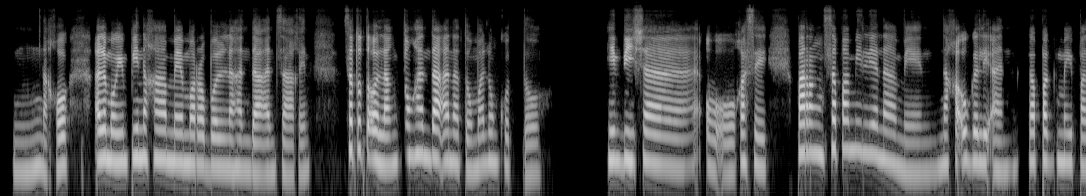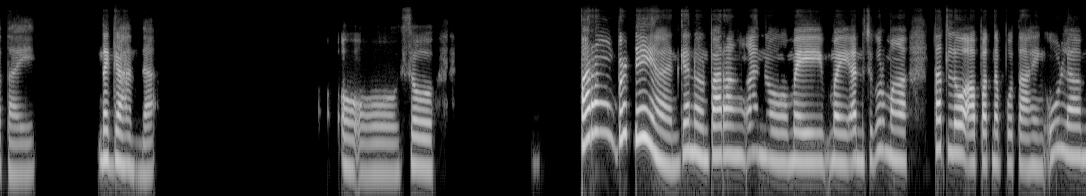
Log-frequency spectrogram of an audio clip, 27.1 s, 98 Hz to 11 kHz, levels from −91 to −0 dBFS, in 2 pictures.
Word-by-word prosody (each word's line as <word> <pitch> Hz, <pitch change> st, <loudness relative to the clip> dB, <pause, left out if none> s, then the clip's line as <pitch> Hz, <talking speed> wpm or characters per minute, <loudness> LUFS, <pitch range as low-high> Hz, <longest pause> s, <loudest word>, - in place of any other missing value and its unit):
Hmm, 180 Hz, +1 st, -10 dB
nako, 200 Hz, +1 st, -1 dB, 0.3 s
alam 240 Hz, +1 st, +7 dB
mo 230 Hz, -, +2 dB
'yung 225 Hz, 0 st, +1 dB
pinaka-memorable 220 Hz, -5 st, 0 dB
na 190 Hz, -, 0 dB
handaan 175 Hz, -2 st, 0 dB
sa'kin 170 Hz, -1 st, -5 dB, 0.5 s
sa 295 Hz, -, +5 dB
totoo 290 Hz, -5 st, +3 dB
lang, 210 Hz, 0 st, +2 dB
'tong 265 Hz, -1 st, -2 dB
handaan 245 Hz, -4 st, +4 dB
na 215 Hz, -, -2 dB
'to 185 Hz, -3 st, -7 dB
malungkot 210 Hz, +1 st, -6 dB, 0.2 s
'to. 170 Hz, +2 st, -8 dB, 0.8 s
Hindi 230 Hz, 0 st, +3 dB
siya, 225 Hz, +1 st, +1 dB, 0.7 s
oo, 175 Hz, -4 st, -5 dB
kasi 210 Hz, -1 st, -3 dB, 0.3 s
parang 275 Hz, -1 st, +4 dB
sa 305 Hz, +3 st, +2 dB
pamilya 295 Hz, -2 st, -1 dB
namin 185 Hz, -6 st, -5 dB
nakaugalian 210 Hz, -3 st, -2 dB, 0.2 s
kapag 225 Hz, 0 st, 0 dB
may 220 Hz, -1 st, -6 dB
patay, 175 Hz, -4 st, -7 dB, 0.8 s
naghahanda. 210 Hz, -7 st, 0 dB, 2.3 s
Oo, 175 Hz, -3 st, -5 dB
so. 195 Hz, -1 st, -2 dB, 1.9 s
Parang 430 Hz, +7 st, +8 dB, 0.2 s
birthday-han 370 Hz, -, +4 dB
gano'n 280 Hz, -3 st, +1 dB
parang 265 Hz, -1 st, +2 dB
ano, 245 Hz, -4 st, -3 dB
may 225 Hz, -1 st, +3 dB
may 220 Hz, -1 st, +2 dB
ano, 230 Hz, 0 st, +2 dB
siguro 235 Hz, +6 st, -6 dB
mga 240 Hz, -3 st, +1 dB, 0.3 s
tatlo, 285 Hz, -3 st, +3 dB
apat 220 Hz, +1 st, +3 dB
na 220 Hz, -1 st, -2 dB
putaheng 205 Hz, -2 st, -5 dB
ulam, 260 Hz, -2 st, -2 dB
220 Hz, 105 wpm, -23 LUFS, 195-250 Hz, 2.3 s, Parang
